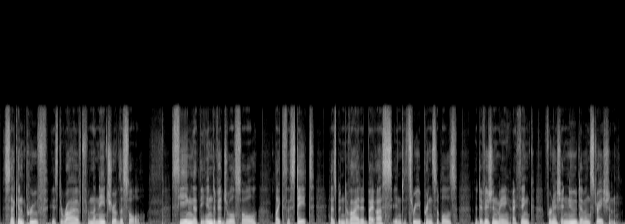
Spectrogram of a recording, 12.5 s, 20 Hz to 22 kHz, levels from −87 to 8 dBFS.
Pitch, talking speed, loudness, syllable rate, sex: 145 Hz, 175 wpm, -18 LUFS, 5.3 syllables/s, male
